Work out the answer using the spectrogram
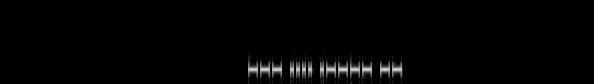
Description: Morse code, heard as a keyed tone, about 40 wpm, 700 Hz. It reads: OH1M
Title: DXCC-100 Call Signs - 4 Characters - Repeated 3x - 40wpm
